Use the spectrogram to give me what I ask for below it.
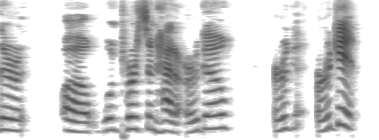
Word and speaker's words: ergot: Ergot. That's how you pronounce it. Ergot.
